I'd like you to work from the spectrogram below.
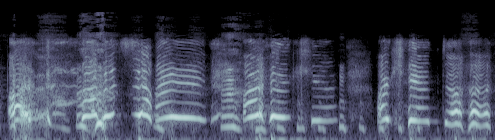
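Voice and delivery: high, drawn-out cry mixed with laughter; panicked wail. Real, not acted. Panicked while chased in game.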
